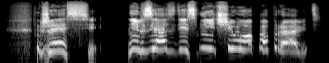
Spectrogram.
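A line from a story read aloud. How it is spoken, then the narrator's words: Loud sobbing. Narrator (Russian): в голос зарыдала она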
